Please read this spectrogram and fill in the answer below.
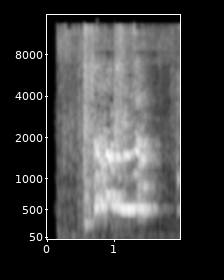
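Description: A German Shepherd gives one long, drawn-out vocal call about a second long, its pitch sliding down a little before it fades.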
